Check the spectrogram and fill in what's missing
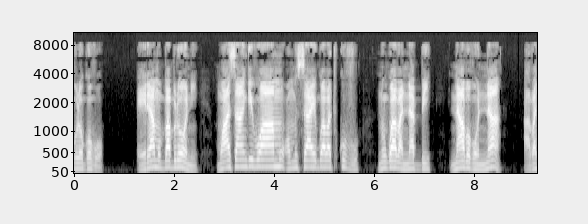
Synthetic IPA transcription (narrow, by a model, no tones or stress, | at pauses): βulo̞ɡo̞βwo̞̰ | e̞ɾamubabulo̞ːni | mwaːsaːŋɡiβwaːmuomusaːjiɡwaːβatu̥kuvu | no̞ɡwaːβanːabːi | naːβo̞βo̞nːa̰ː | βa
